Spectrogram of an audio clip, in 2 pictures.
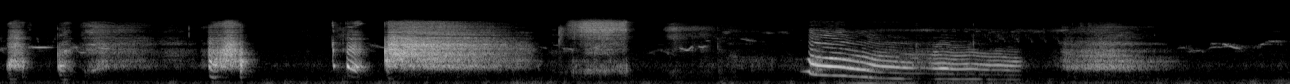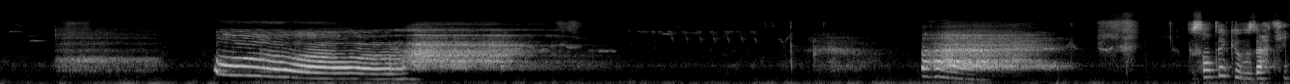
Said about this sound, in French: Et puis, vous voyez là, tout en vous dictant, j'ai envie, j'ai pas trop envie mentalement, mais mon corps, lui, il dit, j'ai envie de bâiller.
